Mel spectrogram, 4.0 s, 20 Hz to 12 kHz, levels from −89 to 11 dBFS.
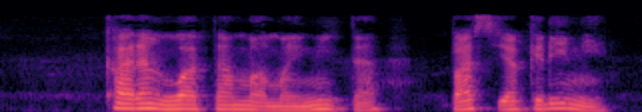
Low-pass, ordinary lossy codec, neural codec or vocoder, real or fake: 7.2 kHz; MP3, 48 kbps; codec, 16 kHz, 1.1 kbps, Voila-Tokenizer; fake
